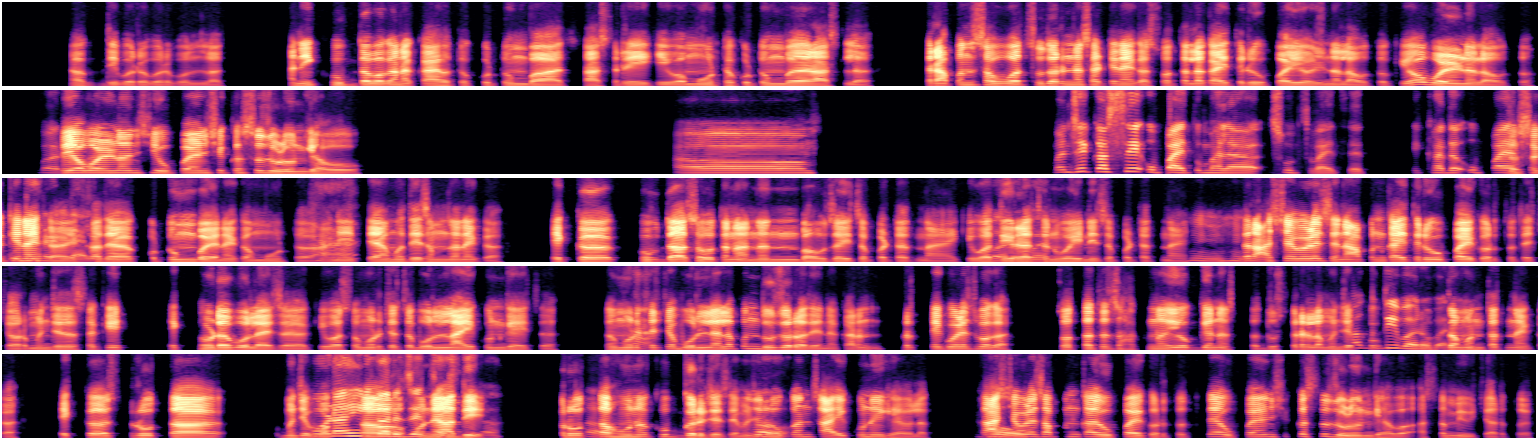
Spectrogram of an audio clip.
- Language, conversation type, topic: Marathi, podcast, साथीदाराशी संवाद सुधारण्यासाठी कोणते सोपे उपाय सुचवाल?
- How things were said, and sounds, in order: anticipating: "तर या वळणांशी उपायांशी कसं जुळून घ्यावं हो?"; drawn out: "अ"; anticipating: "त्या उपायांशी कसं जुळवून घ्यावं असं मी विचारतोय?"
